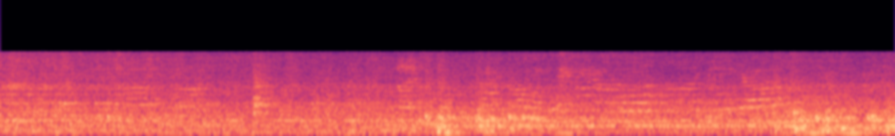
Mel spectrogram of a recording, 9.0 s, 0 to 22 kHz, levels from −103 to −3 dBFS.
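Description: From start to finish the audio carries 4-bit ADPCM compression, heavy here. Each sample is coded as a coarse 4-bit step from a predicted value, so a gritty hiss rides on every loud passage and sharp attacks smear into distortion where the step size lags. Nothing sounds above 5.3 kHz, pointing to a low sample rate near 11 kHz and a data rate that fits about 44 kbps. On a spectrogram, noise fills the band beneath loud events and stops at a hard ceiling near 5.3 kHz.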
